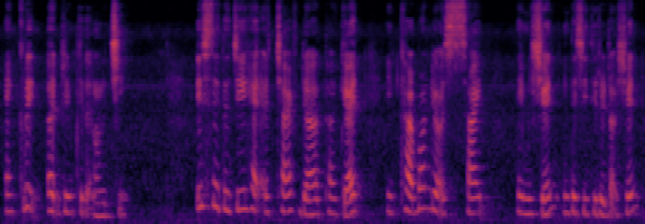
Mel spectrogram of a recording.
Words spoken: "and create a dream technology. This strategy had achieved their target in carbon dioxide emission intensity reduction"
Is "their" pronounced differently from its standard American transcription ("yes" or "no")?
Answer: yes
